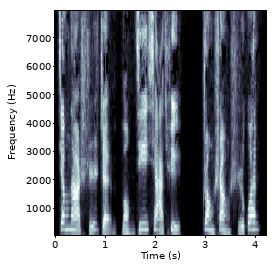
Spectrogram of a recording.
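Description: A woman reading a martial-arts novel aloud in a steady, even storytelling manner. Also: medium pitch, takes it slowly, no room sound, studio quality. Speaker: narrator.

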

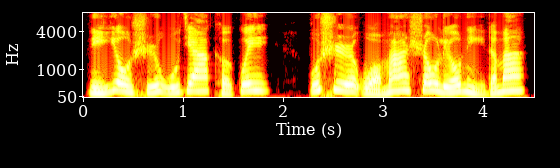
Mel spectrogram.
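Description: A proud, indignant young woman scolds in anger, voiced by a woman reading a story aloud. The delivery is slow and the sound is dry and close. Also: a little high, lively intonation, a little mellow, dry recording.

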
